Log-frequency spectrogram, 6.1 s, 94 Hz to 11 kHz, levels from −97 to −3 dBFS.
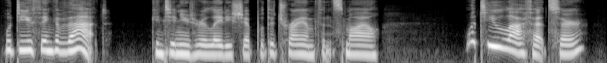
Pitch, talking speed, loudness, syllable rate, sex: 215 Hz, 190 wpm, -18 LUFS, 5.5 syllables/s, female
